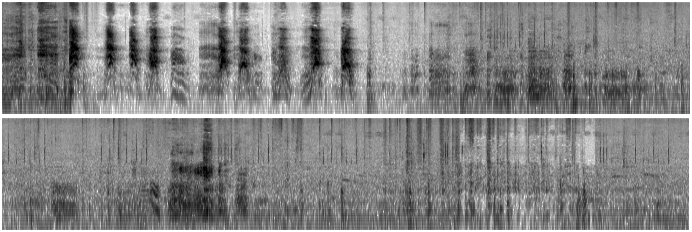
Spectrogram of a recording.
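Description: Labrador puppies barking at play: a quick run of about a dozen short, loud barks over the first eight seconds, then quieter, lower scuffling and grumbling, with one more bark a little past the middle.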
